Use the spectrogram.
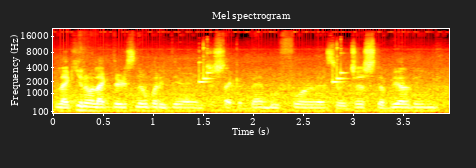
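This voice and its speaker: Casting: male traveler from Hungary, casual rambling interviewee, mid pitch, clear ambient noise. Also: flat delivery, quick pace. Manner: frequent "like" filler, rambling. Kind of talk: casual chat.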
